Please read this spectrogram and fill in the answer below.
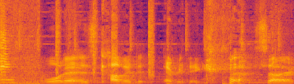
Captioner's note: chuckles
